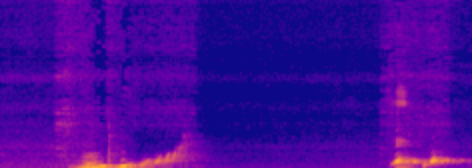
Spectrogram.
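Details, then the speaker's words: Bluetooth soundbar with a replacement small amplifier: single loud low thump at switch-on before audio plays; turn-on pop because the amplifier's mute/standby switch pin was left unconnected. "cuman suara duk yang di awal itu karena amplifier yang saya pasang itu E switchnya saya enggak pasang teman-teman ya"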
